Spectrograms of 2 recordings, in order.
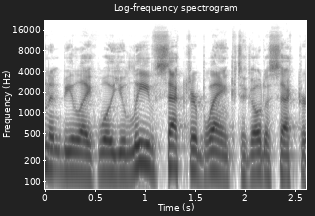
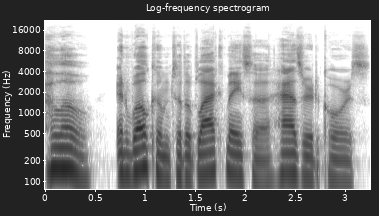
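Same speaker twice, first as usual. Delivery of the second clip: put-on sultry female announcer voice. Asked to imitate a game's holographic assistant, sultry female assistant voice. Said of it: "I started a little too sultry".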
